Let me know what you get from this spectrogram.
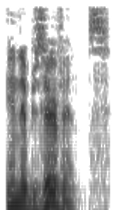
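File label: "inobservance", British English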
